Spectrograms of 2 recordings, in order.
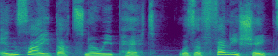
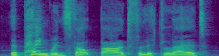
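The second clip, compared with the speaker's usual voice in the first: ordinary delivery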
